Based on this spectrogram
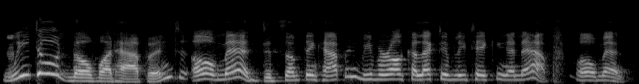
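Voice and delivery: a mock-innocent German in a high voice; German accent. Germans feigning ignorance of history, hammed-up German accent. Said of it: "the best German accent you guys are gonna get out of me".

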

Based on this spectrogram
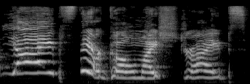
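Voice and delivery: high zebra yelp, then drawn out; loud storybook cry of dismay; yelling. A narrator's reading. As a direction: yell it in alarm, loud and stretched. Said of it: "The zebra yelled".

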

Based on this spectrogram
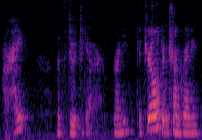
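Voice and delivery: normal talking voice

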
